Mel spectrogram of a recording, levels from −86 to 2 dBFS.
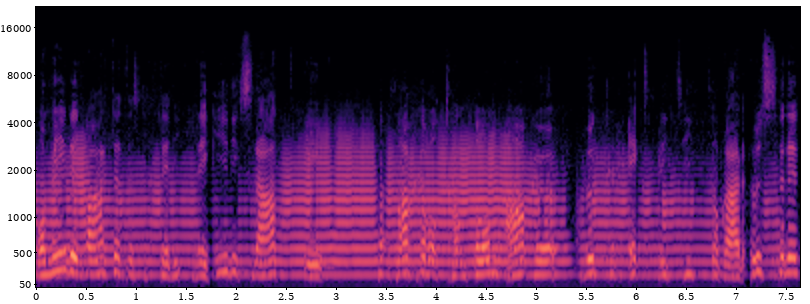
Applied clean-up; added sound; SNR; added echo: neural mask model RNNoise.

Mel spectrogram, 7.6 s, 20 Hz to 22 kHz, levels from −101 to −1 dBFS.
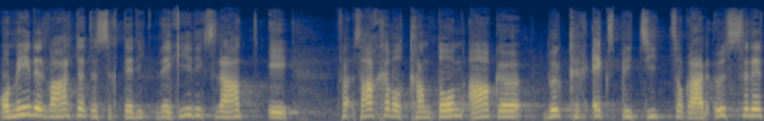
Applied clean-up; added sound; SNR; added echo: none; none; none; none.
